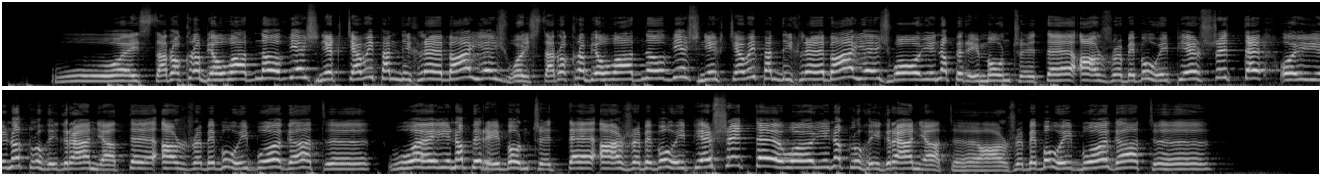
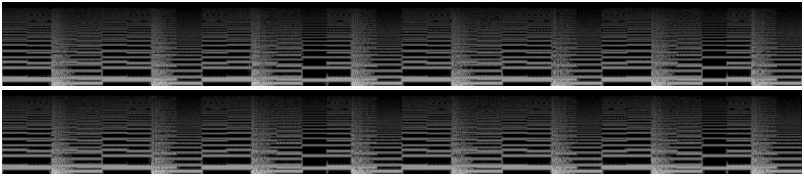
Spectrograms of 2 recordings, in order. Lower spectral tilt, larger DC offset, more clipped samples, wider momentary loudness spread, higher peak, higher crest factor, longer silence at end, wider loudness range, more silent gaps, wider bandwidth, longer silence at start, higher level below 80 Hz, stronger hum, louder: second, -2.5 dB/octave vs -6 dB/octave; neither; neither; first, 7 LU vs 4 LU; first, -2 dBFS vs -14 dBFS; first, 18 dB vs 12 dB; first, 1.1 s vs 0 s; about the same, 2 LU vs 0 LU; neither; first, 18.5 kHz vs 16.5 kHz; about the same, 0.1 s vs 0 s; second, -46 dBFS vs -36 dBFS; neither; first, -19 LUFS vs -26 LUFS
